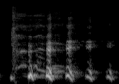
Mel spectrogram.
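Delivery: sudden high laugh at own joke; high cackling laugh. Real, not acted. Vlogger cracks up after his own joke. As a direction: crack up at the punchline.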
